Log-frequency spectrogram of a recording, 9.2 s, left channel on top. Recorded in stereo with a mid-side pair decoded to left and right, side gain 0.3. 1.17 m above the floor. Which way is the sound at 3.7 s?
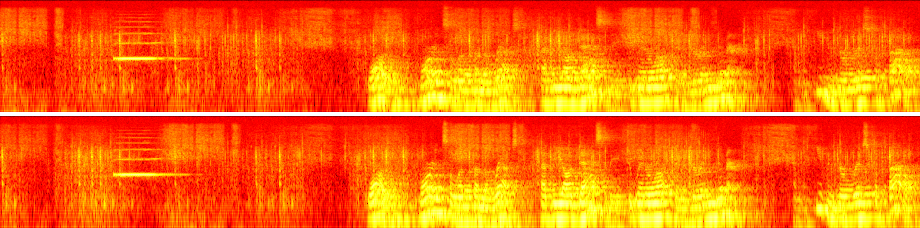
70° right.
